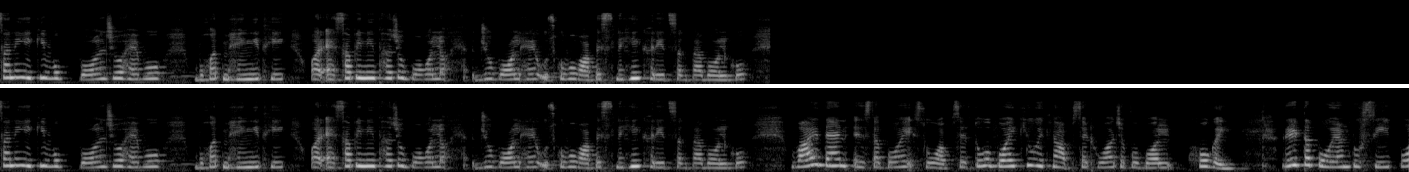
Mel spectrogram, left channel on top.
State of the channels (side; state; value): left; drops out; at 7.7 s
